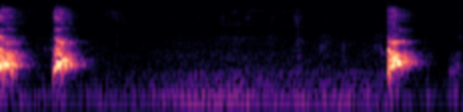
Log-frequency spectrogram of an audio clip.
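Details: A Boston Terrier barks at his brother, another dog, with three sharp, loud barks: two close together and one after a pause.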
